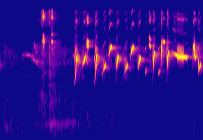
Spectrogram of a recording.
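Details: Goldfinch song in the tiwawati style. After a faint low rustle, a quick run of bright, high chirps and twittering notes follows, with a sustained buzzy tone near the end.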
